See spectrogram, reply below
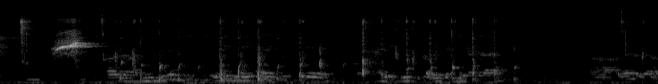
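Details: Indian ringneck (Alexandrine-type) parakeet, a talking pet trained daily to say "Papa Papa" and "Mithu Mithu", gives a sharp whistled squawk, then chatters in rapid speech-like bursts as if repeating a word, with soft room noise between.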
